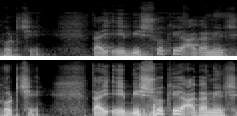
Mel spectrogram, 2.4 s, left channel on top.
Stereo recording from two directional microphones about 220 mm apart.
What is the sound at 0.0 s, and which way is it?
Speech, 45° right (ahead or behind).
